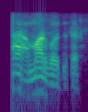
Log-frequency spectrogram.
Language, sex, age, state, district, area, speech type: Kannada, male, 30-45, Karnataka, Dakshina Kannada, rural, conversation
